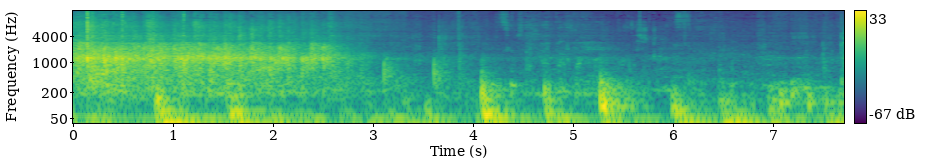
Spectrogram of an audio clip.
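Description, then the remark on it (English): An audience claps in a dense, loud burst for about three seconds, then the applause thins out to a few scattered claps and soft thumps. “Can we have clapping music so they can go back to their seat?”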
